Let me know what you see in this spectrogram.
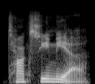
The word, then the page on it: toxaemia: American English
